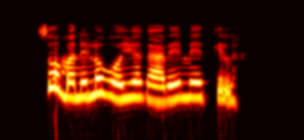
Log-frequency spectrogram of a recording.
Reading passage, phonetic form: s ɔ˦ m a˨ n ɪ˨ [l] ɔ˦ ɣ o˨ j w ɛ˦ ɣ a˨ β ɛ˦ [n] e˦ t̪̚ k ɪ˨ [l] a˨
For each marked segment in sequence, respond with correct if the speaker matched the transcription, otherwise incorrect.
correct, incorrect, correct

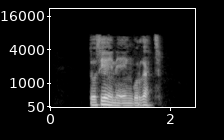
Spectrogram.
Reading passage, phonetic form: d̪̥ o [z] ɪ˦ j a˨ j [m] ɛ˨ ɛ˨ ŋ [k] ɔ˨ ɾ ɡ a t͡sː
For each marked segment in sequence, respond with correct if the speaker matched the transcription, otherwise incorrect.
incorrect, incorrect, incorrect

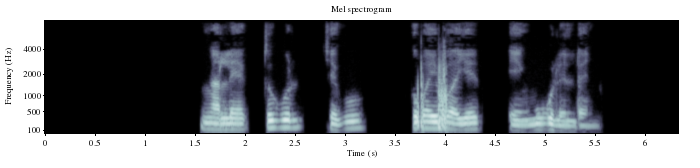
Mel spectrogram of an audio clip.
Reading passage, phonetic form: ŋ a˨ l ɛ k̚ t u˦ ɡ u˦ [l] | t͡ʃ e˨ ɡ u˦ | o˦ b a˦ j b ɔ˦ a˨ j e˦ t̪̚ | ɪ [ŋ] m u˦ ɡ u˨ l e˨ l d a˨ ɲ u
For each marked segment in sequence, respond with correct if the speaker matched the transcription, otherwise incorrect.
correct, correct

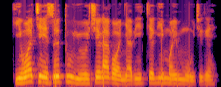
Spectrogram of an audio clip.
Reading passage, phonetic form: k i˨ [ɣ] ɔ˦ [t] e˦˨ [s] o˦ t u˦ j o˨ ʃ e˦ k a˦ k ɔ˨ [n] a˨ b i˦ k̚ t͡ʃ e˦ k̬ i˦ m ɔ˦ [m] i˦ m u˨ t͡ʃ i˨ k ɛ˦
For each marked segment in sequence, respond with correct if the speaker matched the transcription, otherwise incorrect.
incorrect, incorrect, correct, incorrect, incorrect

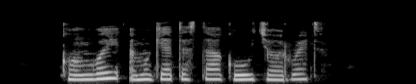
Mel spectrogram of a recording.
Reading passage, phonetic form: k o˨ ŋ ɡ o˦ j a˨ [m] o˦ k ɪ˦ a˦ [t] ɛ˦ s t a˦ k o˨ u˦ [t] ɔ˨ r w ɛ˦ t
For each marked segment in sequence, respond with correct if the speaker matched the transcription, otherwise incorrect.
correct, correct, incorrect

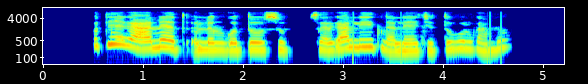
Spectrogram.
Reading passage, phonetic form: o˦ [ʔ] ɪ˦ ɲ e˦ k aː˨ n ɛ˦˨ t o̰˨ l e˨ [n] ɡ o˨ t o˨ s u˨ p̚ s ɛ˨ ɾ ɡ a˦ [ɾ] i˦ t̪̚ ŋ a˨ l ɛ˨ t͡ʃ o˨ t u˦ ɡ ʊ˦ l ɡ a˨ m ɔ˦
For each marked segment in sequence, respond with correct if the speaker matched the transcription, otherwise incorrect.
incorrect, incorrect, incorrect

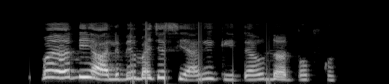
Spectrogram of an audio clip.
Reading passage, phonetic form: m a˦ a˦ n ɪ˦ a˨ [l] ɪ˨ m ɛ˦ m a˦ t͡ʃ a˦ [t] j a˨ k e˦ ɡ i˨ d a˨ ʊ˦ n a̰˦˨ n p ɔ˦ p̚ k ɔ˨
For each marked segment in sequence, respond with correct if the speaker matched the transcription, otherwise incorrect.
correct, incorrect

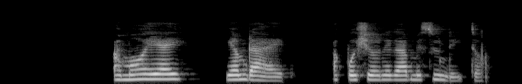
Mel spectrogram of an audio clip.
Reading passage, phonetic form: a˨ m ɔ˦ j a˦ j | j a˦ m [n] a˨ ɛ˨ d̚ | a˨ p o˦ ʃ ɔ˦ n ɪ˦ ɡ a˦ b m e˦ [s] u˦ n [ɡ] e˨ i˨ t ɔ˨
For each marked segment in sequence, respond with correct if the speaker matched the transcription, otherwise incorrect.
incorrect, correct, incorrect

